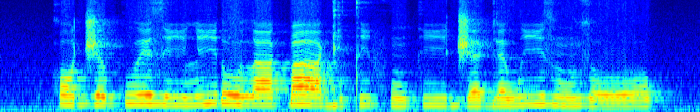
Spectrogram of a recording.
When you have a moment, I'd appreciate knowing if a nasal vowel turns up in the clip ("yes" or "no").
yes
